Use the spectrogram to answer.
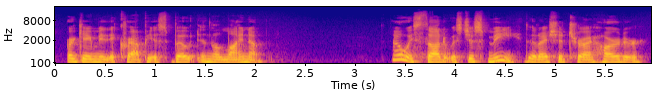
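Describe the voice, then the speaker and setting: Low-voiced woman telling a wry story. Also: mellow. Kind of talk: first-person spoken-word storytelling.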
